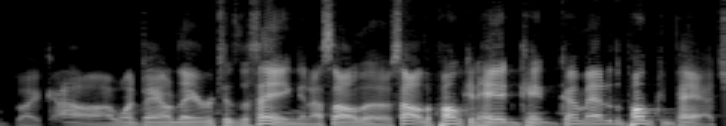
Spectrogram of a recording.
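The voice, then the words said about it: Exaggerated Southern accent. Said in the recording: “talks in a really exaggerated Southern accent... not even sure how to do it... You sound like a local.”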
